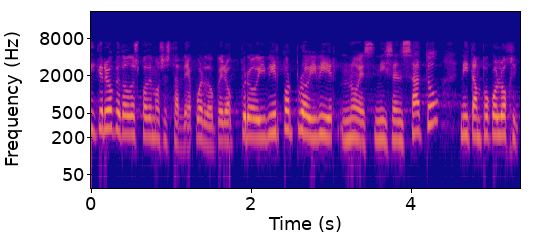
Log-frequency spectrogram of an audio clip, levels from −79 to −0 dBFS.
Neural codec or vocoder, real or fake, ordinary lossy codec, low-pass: vocoder, 44.1 kHz, 128 mel bands every 256 samples, BigVGAN v2; fake; none; 7.2 kHz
